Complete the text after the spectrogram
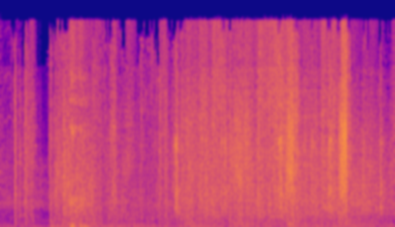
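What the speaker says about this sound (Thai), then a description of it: "ปาระเบิดแบบนี้" Grenade blasts go off in a PointBlank first-person shooter match, with a deep boom near the start and then a rumbling wash of explosion and gunfire noise that runs loud and dense throughout.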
